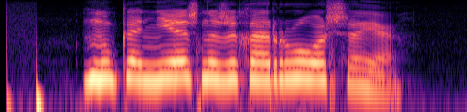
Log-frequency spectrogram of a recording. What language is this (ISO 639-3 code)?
rus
